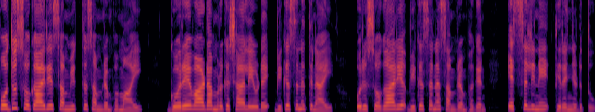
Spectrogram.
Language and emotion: Malayalam, neutral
